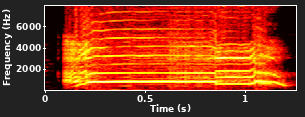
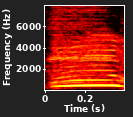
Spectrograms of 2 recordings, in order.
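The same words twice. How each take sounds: First: It is a loud, full-chested scream. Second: It is a quiet, gasped ah.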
